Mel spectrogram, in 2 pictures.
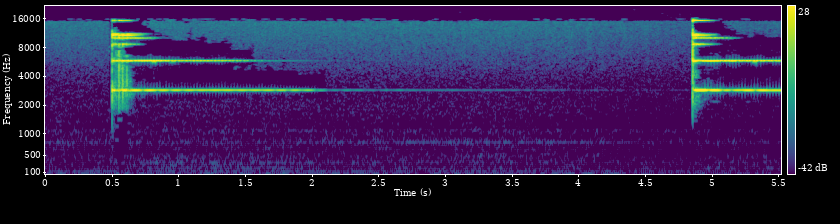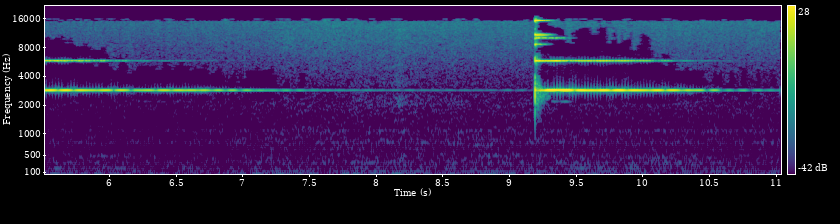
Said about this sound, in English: We will begin this meditation with three bells.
